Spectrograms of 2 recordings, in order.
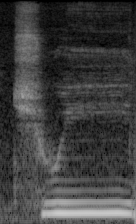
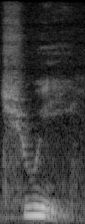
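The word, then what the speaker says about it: chui: the kidneys sound is chewy like c-h-u-i okay this one put the feet together you wrap your hands around your knees and you make the sound chewy like c-h-u-i chuwi so round your back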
